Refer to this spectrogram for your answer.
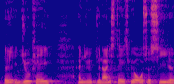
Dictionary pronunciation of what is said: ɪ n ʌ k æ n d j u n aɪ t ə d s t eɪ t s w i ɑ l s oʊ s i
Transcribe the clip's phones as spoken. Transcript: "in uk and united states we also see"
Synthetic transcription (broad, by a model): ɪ n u k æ n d j u n aɪ t ə d s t eɪ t s w i ɑ l s oʊ s i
